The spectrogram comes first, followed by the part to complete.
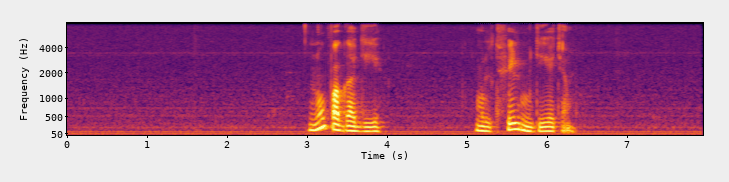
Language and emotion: Russian, neutral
